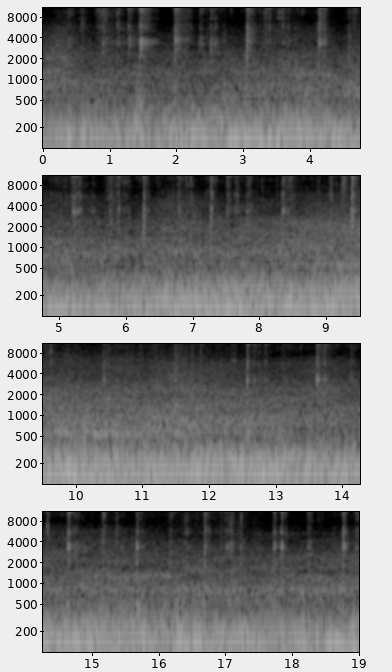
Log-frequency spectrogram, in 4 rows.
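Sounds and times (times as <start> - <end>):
highway traffic: 0.0 - 19.0
truck engines rumbling: 0.0 - 19.0.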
